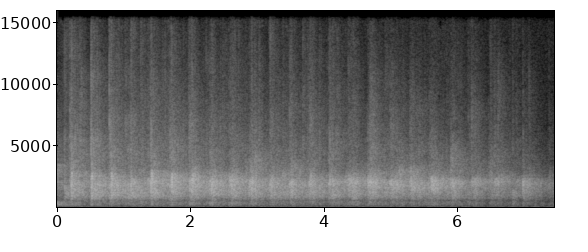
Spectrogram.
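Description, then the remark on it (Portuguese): A crowd applauds the Lord steadily for several seconds, many hands clapping in a dense, continuous wash of sound that stays fairly even throughout, with no talking over it. “Você pode dar um aplauso ao Senhor aí?”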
